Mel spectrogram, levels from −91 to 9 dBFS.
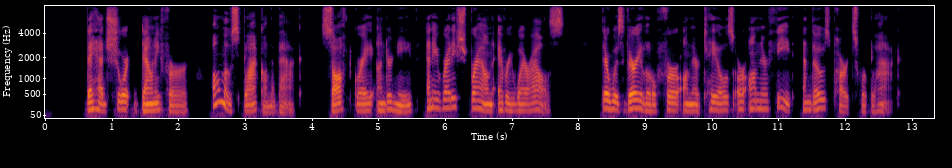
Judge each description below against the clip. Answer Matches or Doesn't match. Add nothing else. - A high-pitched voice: Doesn't match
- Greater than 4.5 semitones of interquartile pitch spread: Doesn't match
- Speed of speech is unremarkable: Matches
